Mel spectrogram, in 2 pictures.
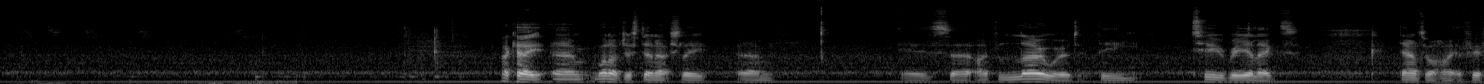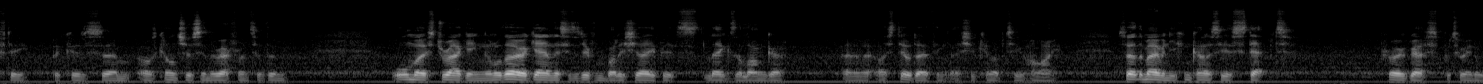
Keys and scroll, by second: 3.0 Return.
